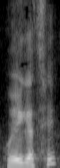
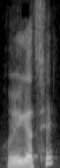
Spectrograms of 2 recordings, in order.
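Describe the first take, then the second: Both takes have the same delivery.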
